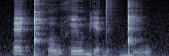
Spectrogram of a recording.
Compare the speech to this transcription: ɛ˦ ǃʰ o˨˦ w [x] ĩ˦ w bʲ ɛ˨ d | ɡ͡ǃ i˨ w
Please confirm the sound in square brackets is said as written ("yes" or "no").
yes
